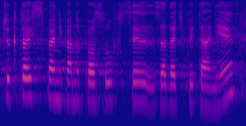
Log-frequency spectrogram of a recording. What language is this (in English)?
Polish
